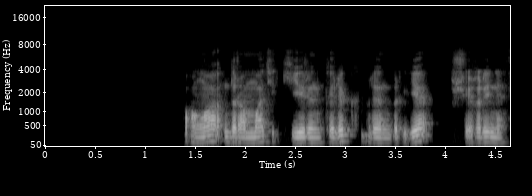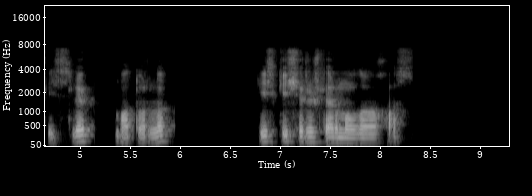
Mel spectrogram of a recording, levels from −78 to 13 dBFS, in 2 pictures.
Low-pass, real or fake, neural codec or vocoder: 7.2 kHz; real; none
